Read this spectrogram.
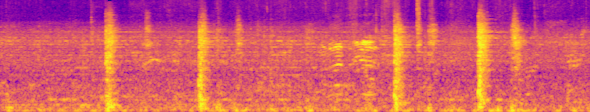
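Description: Train wheels clack loudly over rail joints.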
